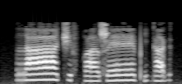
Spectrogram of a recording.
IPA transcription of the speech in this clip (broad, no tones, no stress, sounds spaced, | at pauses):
r aː t͡ʃ e f qʷ aː ʂ ɛː pʼ i ɡ a ɡ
